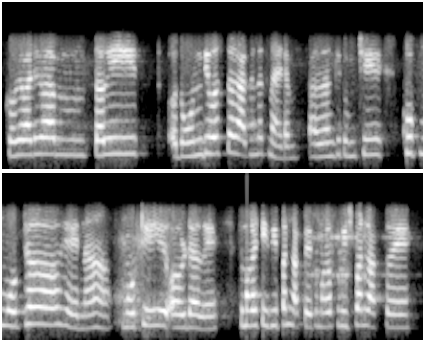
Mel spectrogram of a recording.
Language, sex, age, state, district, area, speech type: Marathi, female, 18-30, Maharashtra, Ahmednagar, rural, conversation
